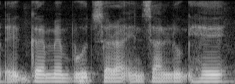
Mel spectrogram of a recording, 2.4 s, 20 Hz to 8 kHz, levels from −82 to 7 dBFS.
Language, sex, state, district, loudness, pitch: Hindi, male, Arunachal Pradesh, Papum Pare, -15 LUFS, 115 Hz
